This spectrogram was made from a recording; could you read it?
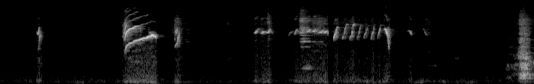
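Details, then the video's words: Juvenile canaries in a group practising song as a lure sound: a sharp falling chirp, then scattered short high notes leading into a fast, buzzy trill of repeated syllables, ending in a rough burst. "kanari belajar bunyi_ pancingan kenari paud ombyokan"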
